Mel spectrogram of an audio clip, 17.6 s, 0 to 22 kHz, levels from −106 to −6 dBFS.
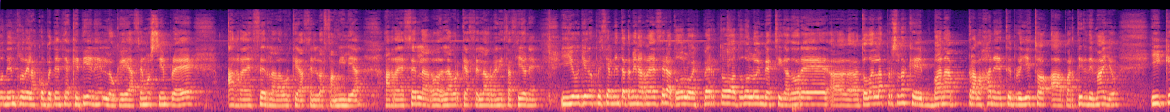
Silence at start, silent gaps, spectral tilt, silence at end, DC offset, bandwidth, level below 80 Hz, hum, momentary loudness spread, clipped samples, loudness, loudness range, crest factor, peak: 0 s; none; -4 dB/octave; 0 s; under 0.1%; 16 kHz; -60 dBFS; none; 4 LU; under 0.1%; -18 LUFS; 2 LU; 18 dB; 0 dBFS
